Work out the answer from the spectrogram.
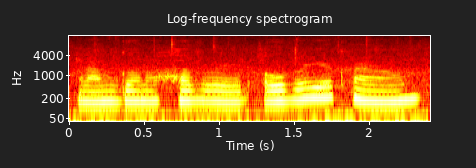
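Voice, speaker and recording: A woman's voice: on the low side, steady tone, normal speed, background noise. A woman hosting ASMR as a spiritual cleansing guide, speaking in a soothing, instructive way and often checking in with the listener. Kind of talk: ASMR personal-attention roleplay.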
